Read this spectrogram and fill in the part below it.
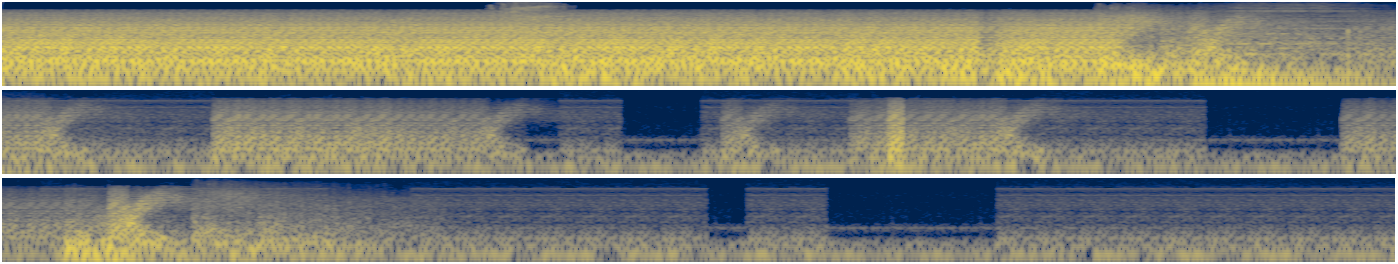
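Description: Game explosions and laser shots crackle and bang in quick bursts.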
